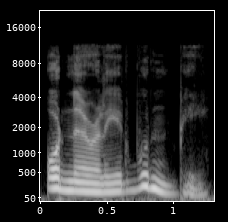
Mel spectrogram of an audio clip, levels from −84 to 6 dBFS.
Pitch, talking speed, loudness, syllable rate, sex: 145 Hz, 185 wpm, -16 LUFS, 6.6 syllables/s, female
